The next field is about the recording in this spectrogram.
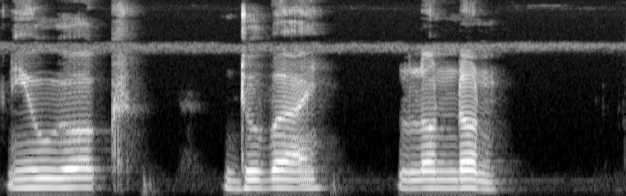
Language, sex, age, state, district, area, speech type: Bodo, male, 30-45, Assam, Chirang, rural, spontaneous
